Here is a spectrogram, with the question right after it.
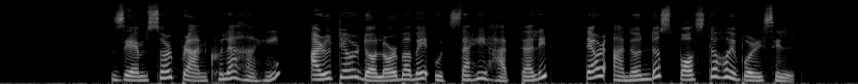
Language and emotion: Assamese, happy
